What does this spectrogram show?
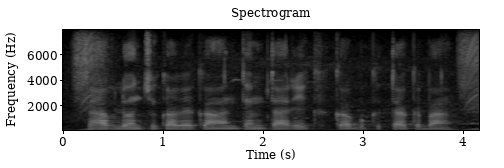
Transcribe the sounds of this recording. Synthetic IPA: sablont͡ʃʊkabekaənt̪imt̪aɾikʰkəbkt̪əkba

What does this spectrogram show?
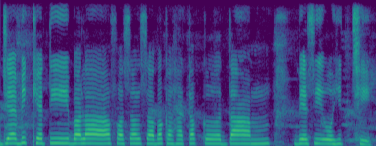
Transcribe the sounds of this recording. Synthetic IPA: d͡ʒebikʰːet̪ibalapʰəsəlsəbəkɦaʈəkd̪am | besioɦit̪t͡ʃʰi

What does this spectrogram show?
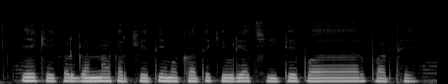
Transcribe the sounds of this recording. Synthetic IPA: eːkeːkəɽɡənːakəɾkʰeːt̪iməkːat̪ekjuːɾijat͡ʃʰiːʈepəɾpəɾt̪ʰeː

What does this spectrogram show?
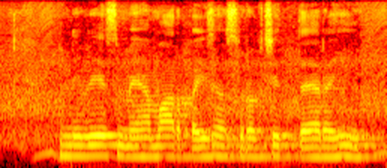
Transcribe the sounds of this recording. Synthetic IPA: nɪʋeːsmẽɦɐmaːɾpəɪs̬asʊɾəkʃɪt̪ːɛːɾɐɦiː

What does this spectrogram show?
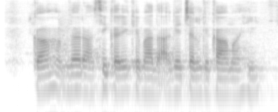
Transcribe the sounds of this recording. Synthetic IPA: kaːɦɐmlaɾaːsikɐɾekebaːd̪a̰ːɡet͡ʃɐlkekaːmaːɦiː

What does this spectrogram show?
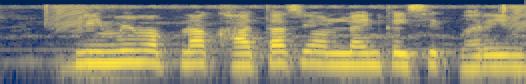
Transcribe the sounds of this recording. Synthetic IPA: pɾiːmemɐpnakʰaːt̪aseɔːnlaːɪnkɐɪsek̚bʱɐɾẽ

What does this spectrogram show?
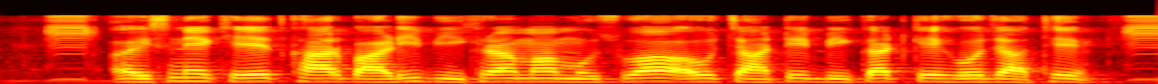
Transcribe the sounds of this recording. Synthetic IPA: əjsnekʰeːt̪kʰaːɾbaːɽibʱikʰɾamãmusʋaəut͡ʃãʈibikəʈkeɦod͡ʒat̪ʰe

